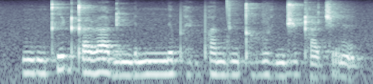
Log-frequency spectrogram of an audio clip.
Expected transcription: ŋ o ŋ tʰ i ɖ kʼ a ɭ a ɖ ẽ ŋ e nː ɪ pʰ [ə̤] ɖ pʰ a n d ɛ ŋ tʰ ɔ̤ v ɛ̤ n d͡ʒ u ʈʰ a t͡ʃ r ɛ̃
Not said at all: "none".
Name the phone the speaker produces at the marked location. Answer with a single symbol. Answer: ɛ̤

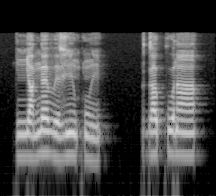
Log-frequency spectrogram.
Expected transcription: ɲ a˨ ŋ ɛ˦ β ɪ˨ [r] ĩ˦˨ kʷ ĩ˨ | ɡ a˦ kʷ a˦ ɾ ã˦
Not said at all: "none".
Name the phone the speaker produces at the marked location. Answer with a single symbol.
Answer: ɣ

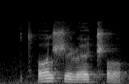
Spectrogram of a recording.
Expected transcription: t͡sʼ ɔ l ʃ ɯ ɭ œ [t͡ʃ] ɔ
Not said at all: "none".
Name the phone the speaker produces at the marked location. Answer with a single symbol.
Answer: t͡ʃʼ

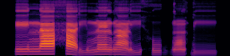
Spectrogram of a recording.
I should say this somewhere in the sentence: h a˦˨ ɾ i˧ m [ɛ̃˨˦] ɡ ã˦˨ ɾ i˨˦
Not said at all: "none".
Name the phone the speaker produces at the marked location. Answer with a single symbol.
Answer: ɛ̃˦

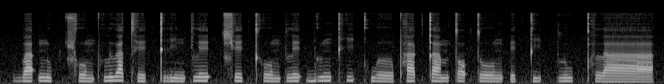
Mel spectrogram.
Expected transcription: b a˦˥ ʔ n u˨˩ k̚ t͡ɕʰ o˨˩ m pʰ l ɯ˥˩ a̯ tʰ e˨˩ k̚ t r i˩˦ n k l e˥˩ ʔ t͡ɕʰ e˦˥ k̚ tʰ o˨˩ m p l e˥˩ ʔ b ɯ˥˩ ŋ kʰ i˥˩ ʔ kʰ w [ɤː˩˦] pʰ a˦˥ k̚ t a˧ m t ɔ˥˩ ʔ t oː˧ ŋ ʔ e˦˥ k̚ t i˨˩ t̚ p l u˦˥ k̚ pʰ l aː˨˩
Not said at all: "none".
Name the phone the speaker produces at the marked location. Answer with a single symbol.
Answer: ɤː˩˦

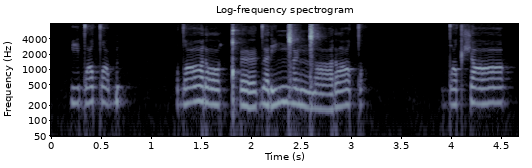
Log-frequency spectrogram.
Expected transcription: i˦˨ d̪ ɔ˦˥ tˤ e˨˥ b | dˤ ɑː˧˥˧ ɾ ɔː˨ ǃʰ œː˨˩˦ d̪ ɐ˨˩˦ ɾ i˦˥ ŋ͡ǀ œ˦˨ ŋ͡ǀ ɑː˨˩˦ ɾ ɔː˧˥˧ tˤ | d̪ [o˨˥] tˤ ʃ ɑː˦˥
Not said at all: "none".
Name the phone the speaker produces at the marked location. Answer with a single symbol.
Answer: o˨˥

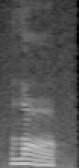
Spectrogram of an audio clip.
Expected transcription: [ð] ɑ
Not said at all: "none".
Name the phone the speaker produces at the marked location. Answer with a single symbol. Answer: ð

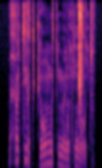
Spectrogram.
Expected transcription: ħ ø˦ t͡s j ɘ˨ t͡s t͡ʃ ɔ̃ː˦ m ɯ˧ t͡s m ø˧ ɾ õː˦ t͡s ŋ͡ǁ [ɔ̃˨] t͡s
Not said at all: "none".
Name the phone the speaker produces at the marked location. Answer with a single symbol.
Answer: ɔ̃˨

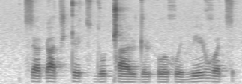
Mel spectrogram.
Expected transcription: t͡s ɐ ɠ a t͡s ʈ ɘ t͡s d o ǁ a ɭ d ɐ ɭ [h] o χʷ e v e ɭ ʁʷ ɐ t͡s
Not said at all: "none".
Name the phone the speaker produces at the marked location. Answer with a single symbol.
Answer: h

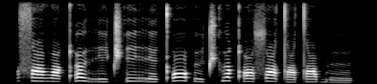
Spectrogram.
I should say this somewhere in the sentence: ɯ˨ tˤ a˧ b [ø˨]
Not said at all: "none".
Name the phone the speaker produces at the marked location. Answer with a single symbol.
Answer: ø˨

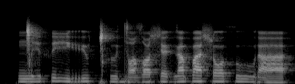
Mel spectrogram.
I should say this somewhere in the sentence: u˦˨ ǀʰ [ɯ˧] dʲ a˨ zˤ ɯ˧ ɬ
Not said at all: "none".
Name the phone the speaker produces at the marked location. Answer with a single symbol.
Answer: ɯ˧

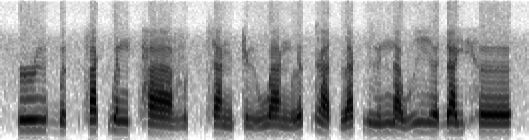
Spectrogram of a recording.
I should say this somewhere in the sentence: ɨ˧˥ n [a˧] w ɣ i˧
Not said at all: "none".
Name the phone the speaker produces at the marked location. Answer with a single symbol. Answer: a˨˩˦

